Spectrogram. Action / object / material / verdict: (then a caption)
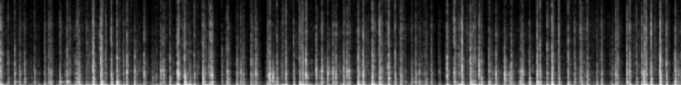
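tap / plastic drinking bottle / plastic / none. A clear plastic drinking bottle with a green cap, hollow and apparently empty, is held in both hands and squeezed, crinkled and tapped with the fingers. A dense run of quick, dry crackles and taps carries a hollow low thump beneath bright crinkling, with each sound dying away almost at once.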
